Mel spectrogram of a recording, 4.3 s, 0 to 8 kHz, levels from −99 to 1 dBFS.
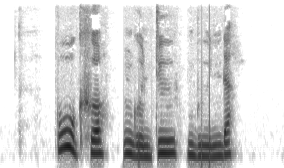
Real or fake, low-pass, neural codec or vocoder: real; 7.2 kHz; none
